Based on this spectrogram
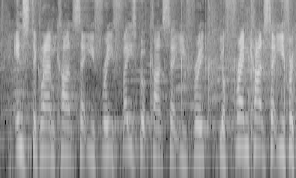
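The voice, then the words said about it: Speaker's noticeable accent. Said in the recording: “You, got the accent? ... I just came to church to hear the accent.”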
